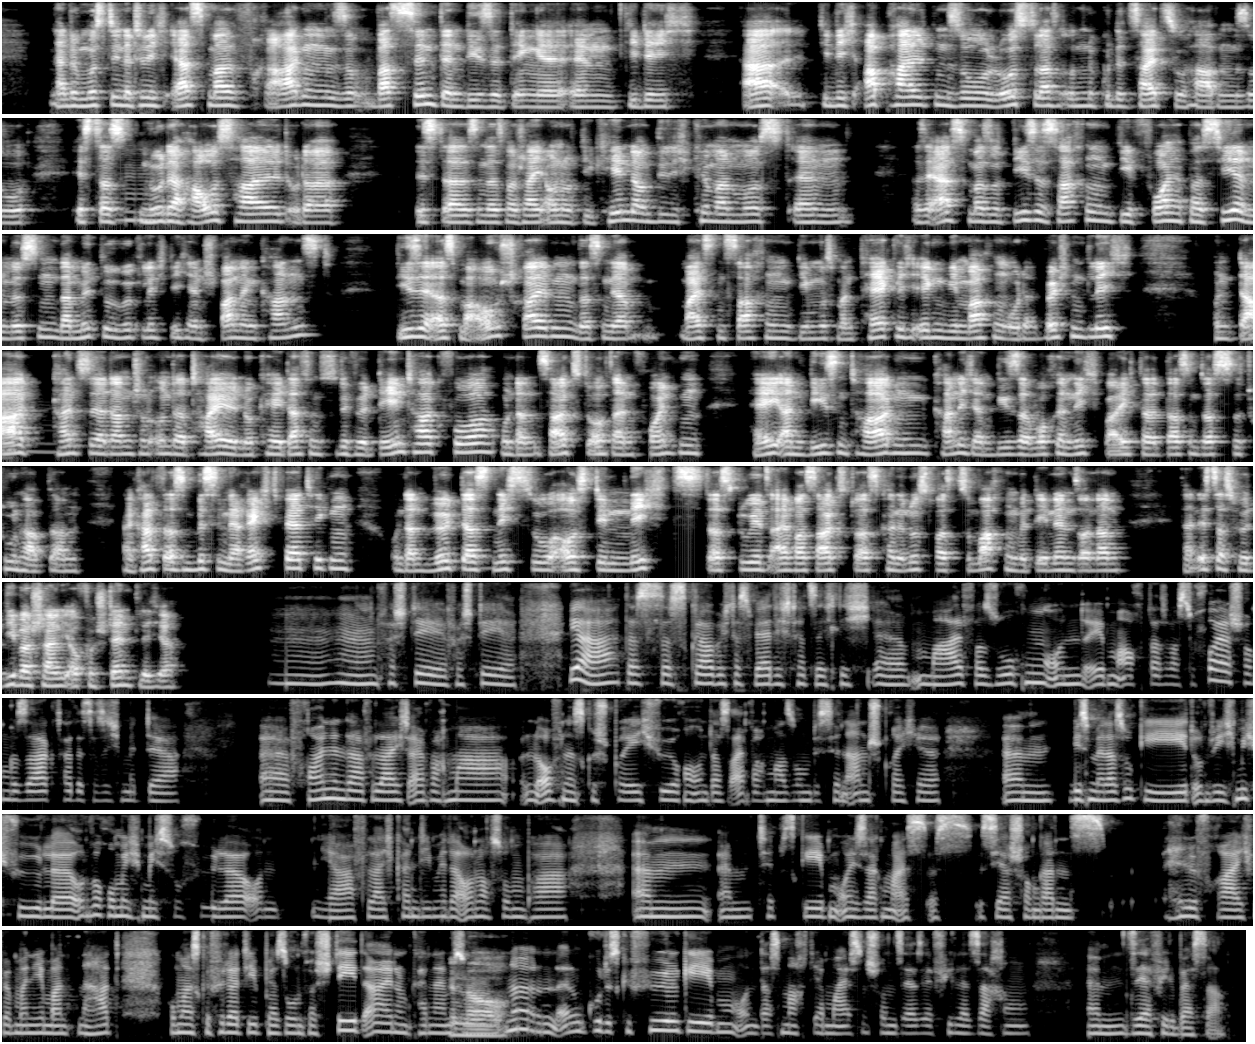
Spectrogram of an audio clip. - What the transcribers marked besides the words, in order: stressed: "den"
- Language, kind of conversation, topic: German, advice, Wie gehe ich damit um, dass ich trotz Erschöpfung Druck verspüre, an sozialen Veranstaltungen teilzunehmen?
